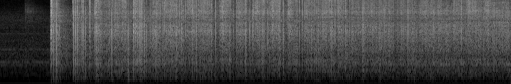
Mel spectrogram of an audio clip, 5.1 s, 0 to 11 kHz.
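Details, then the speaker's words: Firepower FP-200 MIG welder, test weld with ground just connected, wire speed set by guess: sharp crackling sputter with irregular pops settling into steadier fry; start ran a little cold, and wire likely feeding too fast (suspected, adjustable run-in needs tuning). "start was a little bit cold but then uh once it ran in not bad I think so it has adjustable run-in I think that needs to be adjusted a little bit seems to be maybe that it's putting too much wiring too fast"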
